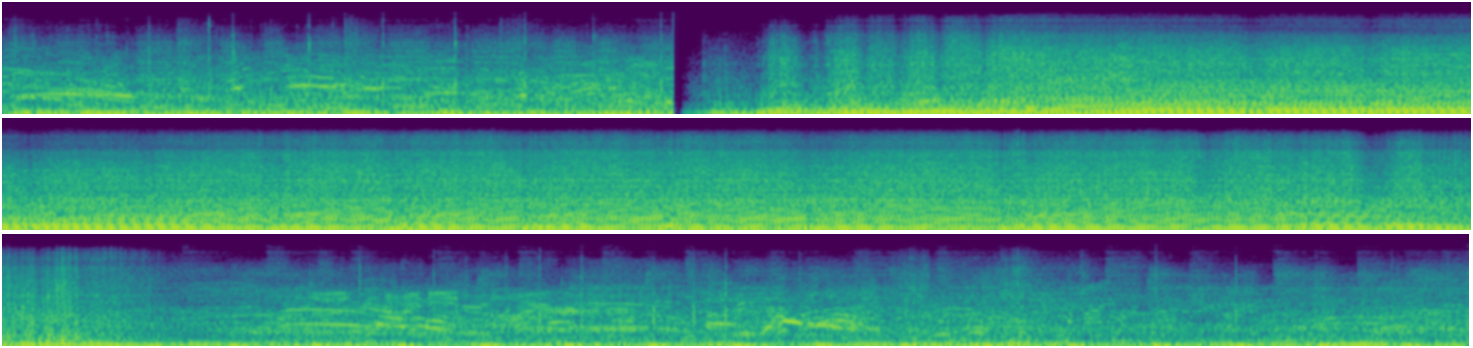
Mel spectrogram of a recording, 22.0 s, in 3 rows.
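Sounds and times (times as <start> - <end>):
car engine revving: 0.7 - 16.1
loud even noise: 3.4 - 17.0.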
